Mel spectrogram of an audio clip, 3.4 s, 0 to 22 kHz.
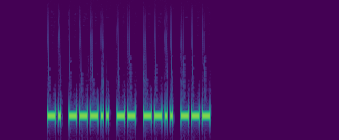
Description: Morse code, heard as a keyed tone, about 58 wpm, 700 Hz. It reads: N8MZO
